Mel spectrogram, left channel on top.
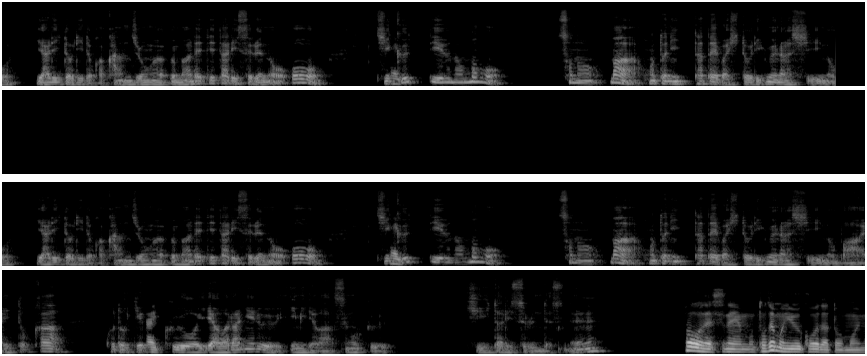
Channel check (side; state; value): left; drops out; at 8.3 s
